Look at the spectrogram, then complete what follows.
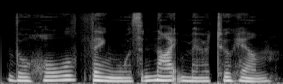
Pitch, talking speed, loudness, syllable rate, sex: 170 Hz, 170 wpm, -17 LUFS, 4.1 syllables/s, female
